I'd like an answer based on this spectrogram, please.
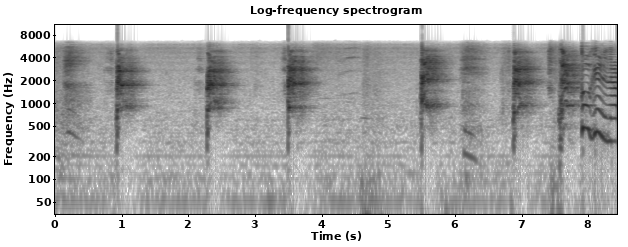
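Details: Nine-week-old puppy Axel barks at his reflection in the glass door of a fireplace: short, sharp barks repeated about every second or so, ending in a rapid whiny, wavering yelp.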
